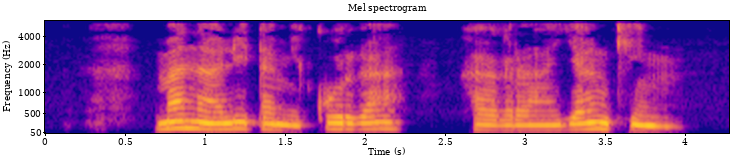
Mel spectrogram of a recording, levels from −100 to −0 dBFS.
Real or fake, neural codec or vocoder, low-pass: real; none; 5.4 kHz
